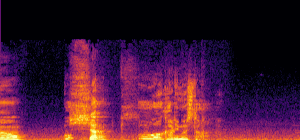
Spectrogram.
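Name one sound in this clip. A young man speaks nervously, close by.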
